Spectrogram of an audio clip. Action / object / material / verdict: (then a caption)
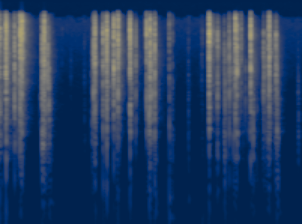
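shake / thin plastic water bottle / plastic / none. An empty, clear, heavily crushed hollow plastic water bottle is squeezed and crinkled by one hand with pink nails. It gives sharp, bright crackles in quick clustered bursts separated by short silences. The sound has almost no low end and each snap dies away almost instantly.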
